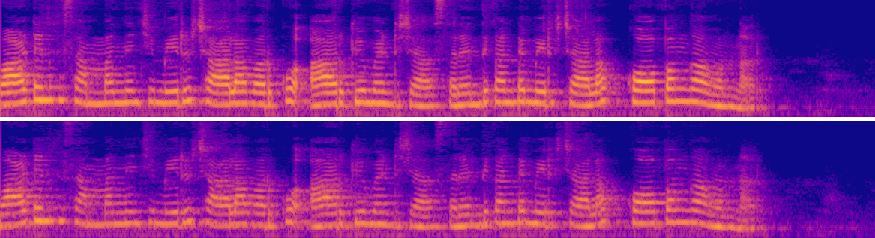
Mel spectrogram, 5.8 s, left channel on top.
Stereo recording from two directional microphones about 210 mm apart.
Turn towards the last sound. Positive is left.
turn(degrees=50)  # may be behind; listen again after turning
